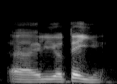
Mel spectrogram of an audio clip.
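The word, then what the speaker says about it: Lyautey: pues ahí ahí pusieron a un tal liot liote liu Tai es que francés aquí lo lo pronuncias y a ver cómo lo buscan en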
